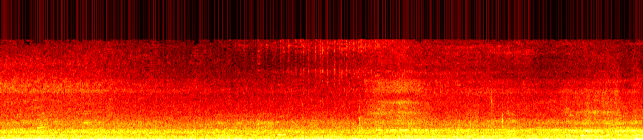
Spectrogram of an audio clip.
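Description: A small truck drives past close by.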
